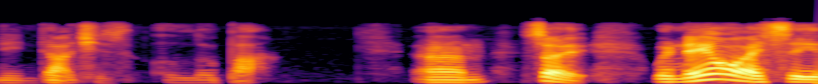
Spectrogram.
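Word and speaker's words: lopen: as well because in english that would be lopin um but the pronunciation in dutch is lupa so when now i see a sentence that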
